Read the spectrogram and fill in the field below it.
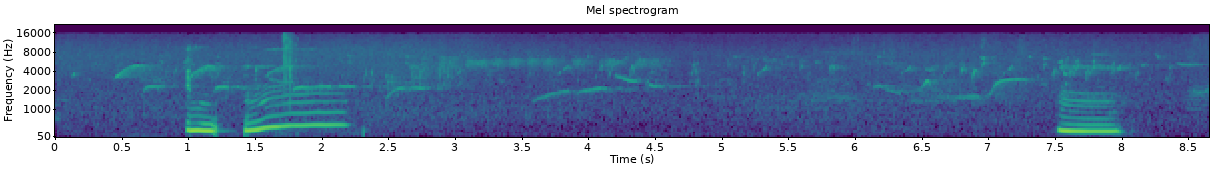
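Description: A young woman speaks in short, animated exclamations close to a microphone.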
